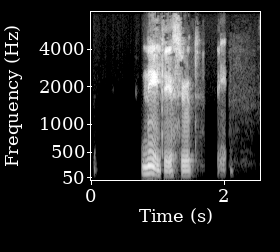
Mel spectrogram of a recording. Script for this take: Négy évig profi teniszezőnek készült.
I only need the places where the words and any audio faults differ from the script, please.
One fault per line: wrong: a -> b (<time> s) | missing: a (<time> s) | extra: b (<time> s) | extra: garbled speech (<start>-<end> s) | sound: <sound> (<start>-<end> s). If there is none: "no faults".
missing: évig profi teniszezőnek (1.1 s)
sound: laugh (1.9-2.0 s)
